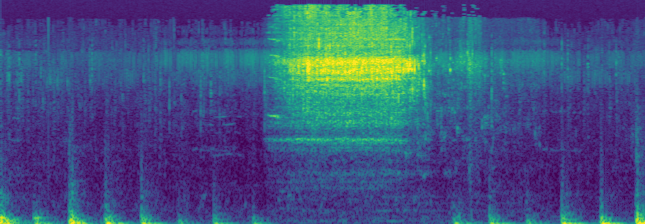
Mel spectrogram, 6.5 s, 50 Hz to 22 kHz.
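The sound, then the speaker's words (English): Water pours in a steady hissing stream for about a second and a half as water is poured for taking pills, framed by soft, regular low thumps before and after; no one speaks. “Now, take your pills, number 42. You need water.”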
